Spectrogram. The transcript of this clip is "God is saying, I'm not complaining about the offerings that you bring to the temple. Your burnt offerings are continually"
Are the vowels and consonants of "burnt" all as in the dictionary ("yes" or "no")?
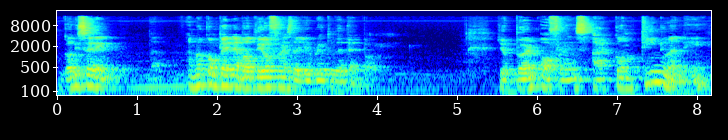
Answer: no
